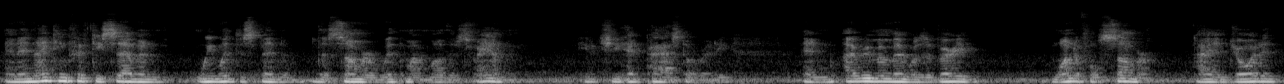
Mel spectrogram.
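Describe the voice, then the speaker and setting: Man in his seventies, native Spanish speaker, reflective, gentle, roomy echo, far from the mic. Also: medium pitch, steady tone, moderate pace. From Cuba. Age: 70s. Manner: thoughtful, searching for words, gentle. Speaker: interviewee. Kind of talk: reflective interview answers. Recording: roomy, distant, dull, noisy.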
